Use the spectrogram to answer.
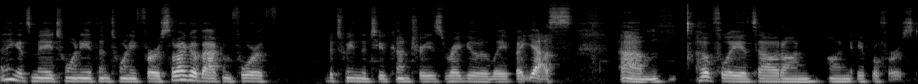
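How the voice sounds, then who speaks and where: On a very clean recording with a silent background, a woman with a very deep, low voice speaks at a moderate pace and a fairly even intonation. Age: 60s. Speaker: construction executive and author. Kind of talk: interview.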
